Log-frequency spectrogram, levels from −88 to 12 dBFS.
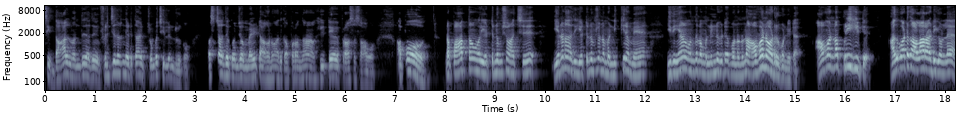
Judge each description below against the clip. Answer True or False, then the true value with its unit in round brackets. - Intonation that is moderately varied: False (6.2 semitones)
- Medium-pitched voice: True (170 Hz)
